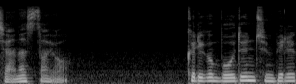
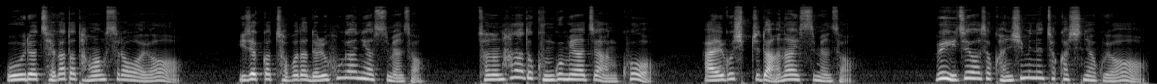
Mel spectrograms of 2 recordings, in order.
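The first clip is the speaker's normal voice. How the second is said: loud, higher resentful outburst; angry yelling; 7 semitones higher, 6 dB louder than usual. Acted. Daughter shouting back at her parents about favoritism, angry yelling. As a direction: pour out years of hurt, shouting. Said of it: "버럭버럭 소리를 질러".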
